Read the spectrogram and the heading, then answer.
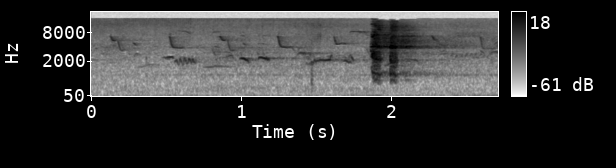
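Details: Agitated common pheasant crowing in bushes on 29 June 2020: one loud, harsh, abrupt double burst near the end, preceded by thin, high songbird whistles and chirps in the background.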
